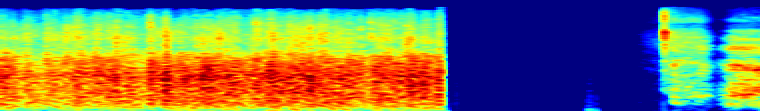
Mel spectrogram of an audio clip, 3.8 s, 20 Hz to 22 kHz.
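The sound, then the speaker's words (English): A dense burst of clapping and snapping fills about two seconds, cuts off abruptly into silence, then a shorter patch of similar clapping returns at the end. No one speaks. “Um, so even though she's not a Summit Leaguer anymore, we still want to give claps and snaps to Megan Boyd on your 1000 points in your career.”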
